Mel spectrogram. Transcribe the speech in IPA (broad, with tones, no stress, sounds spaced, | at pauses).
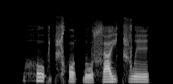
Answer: h o˦ ʔ t͡ɕʰ ɔ˨ t̚ o˨˩ s a˦ j t͡ɕ w e˧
